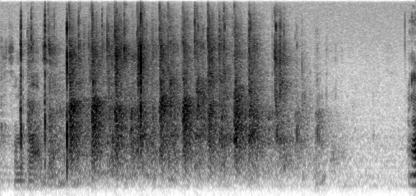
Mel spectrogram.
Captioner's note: audience applauding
